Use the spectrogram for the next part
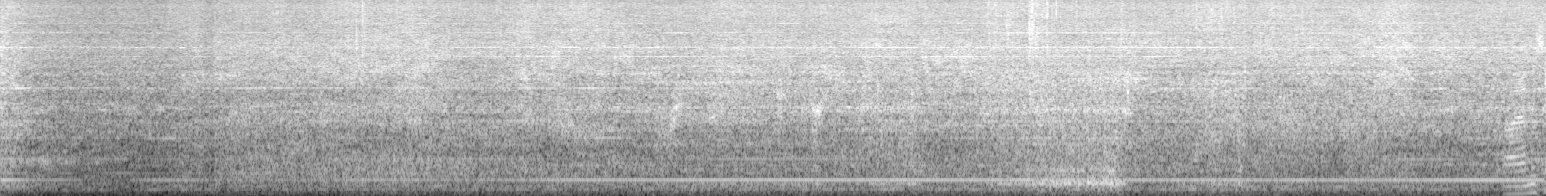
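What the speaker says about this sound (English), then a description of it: "I'm gonna vacuum all this up." A shop vacuum runs continuously at close range, sucking up debris while cleaning an engine manifold and riser, with a steady loud whine and roar that swells slightly as material is drawn in; a voice speaks faintly beneath.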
